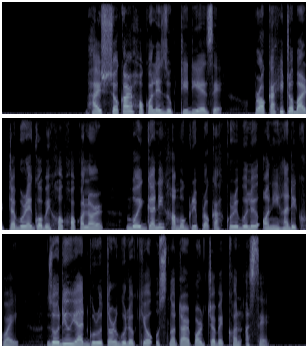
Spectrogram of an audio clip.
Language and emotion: Assamese, neutral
